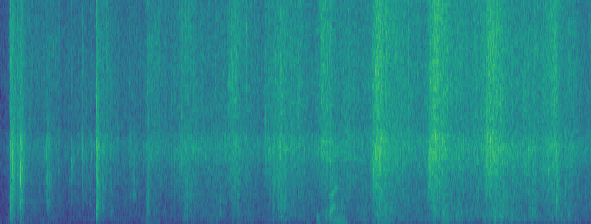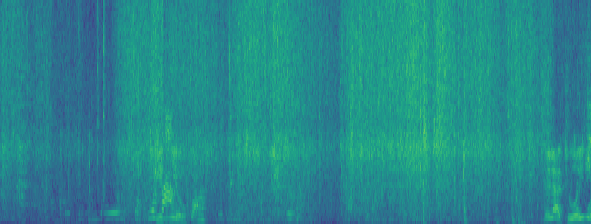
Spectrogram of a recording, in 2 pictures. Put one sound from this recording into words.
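Leaves rustle and shake.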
